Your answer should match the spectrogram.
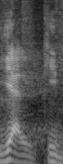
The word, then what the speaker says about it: Yael Kim: Bueno, lo presentamos y primero le pido disculpas porque pronuncié mal el nombre. Es Yalkin, sí. Ahí está bien.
